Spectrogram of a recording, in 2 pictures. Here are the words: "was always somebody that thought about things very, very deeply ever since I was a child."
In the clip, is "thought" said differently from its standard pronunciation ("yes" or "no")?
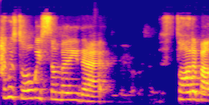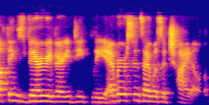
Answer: no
